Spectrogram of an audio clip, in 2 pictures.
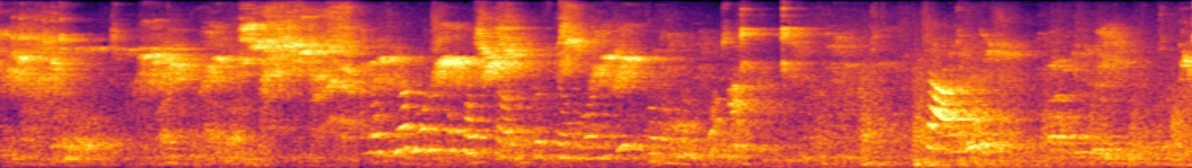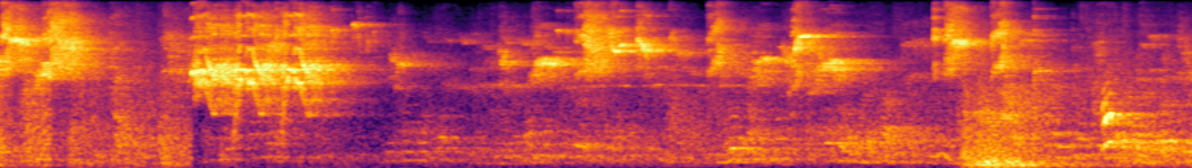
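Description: Parrots squawk and chatter loudly nearby.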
